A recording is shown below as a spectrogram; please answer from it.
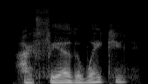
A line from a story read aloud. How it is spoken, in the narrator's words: he murmured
